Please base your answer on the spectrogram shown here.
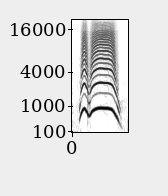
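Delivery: high loud woo-hoo whoop. Real, not acted. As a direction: whoop with joy.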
